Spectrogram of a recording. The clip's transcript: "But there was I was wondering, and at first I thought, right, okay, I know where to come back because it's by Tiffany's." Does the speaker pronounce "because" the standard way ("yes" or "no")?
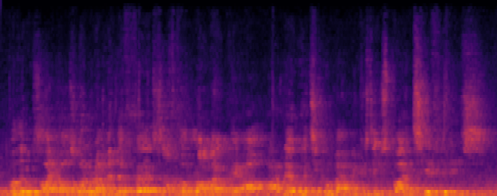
yes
